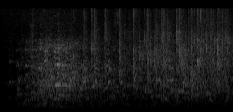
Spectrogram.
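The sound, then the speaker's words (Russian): An audience applauds, a dense, steady patter of many hands clapping that swells early and holds for about five seconds, with faint laughter mixed in. “Я сорвал аплодисменты.”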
